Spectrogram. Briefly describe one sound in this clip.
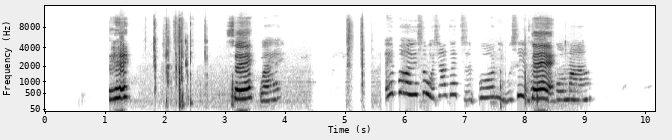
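A young woman talks with animation over a phone.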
